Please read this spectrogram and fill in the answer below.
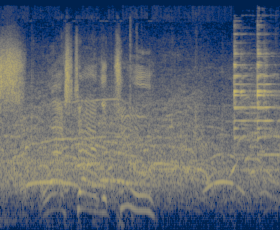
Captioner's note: ring bell dinging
